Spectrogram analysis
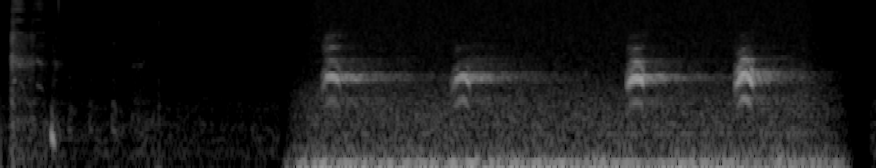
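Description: Four throaty, ringing raven calls, each brief and even-pitched, spaced about one to two seconds apart over a heavy low rumble of wind or handling noise.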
